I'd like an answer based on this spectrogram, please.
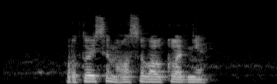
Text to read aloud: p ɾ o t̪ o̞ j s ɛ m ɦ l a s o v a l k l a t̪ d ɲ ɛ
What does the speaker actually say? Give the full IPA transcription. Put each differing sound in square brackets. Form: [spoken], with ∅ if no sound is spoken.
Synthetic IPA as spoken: p ɾ o t̪ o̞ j s ɛ m ɦ l a s o v a l k l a [∅] d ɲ ɛ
